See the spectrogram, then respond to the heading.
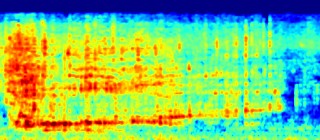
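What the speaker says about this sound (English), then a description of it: "So, pour it inside your jar." Liquid is poured into a mason jar at a kitchen sink, a short quiet trickle and splash that tapers off over about three seconds, with a few faint drips at the end.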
